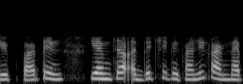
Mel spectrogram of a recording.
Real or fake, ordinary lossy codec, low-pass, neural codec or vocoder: fake; Opus, 16 kbps; 3.6 kHz; autoencoder, 44.1 kHz, a latent of 192 numbers a frame, MeloTTS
